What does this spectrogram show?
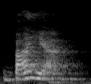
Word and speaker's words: Bayern: But it can also be pronounced as I, like in Bayern.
